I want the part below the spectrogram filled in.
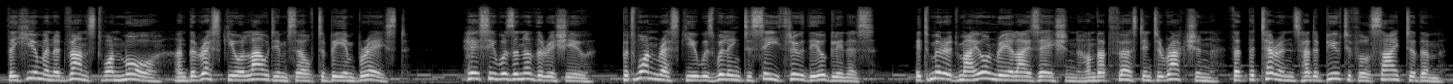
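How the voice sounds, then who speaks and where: A man narrating a science fiction story in the first person with steady storytelling delivery. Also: high voice, moderate pace, soft background music.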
